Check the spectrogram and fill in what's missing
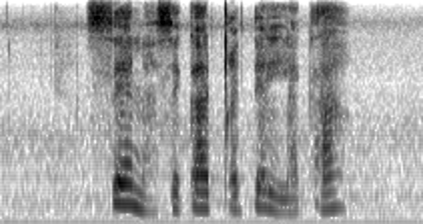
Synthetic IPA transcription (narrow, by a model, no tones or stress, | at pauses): sɛnasɪkʼaǃɛtʼɛl̩lakʼa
